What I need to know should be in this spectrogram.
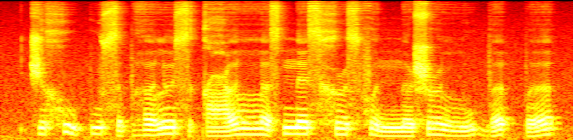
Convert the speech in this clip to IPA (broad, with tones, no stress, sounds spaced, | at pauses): t͡ʃ ə˧ x u˥˩ p u˧ s ə˩ p ɦ ɐ˧ l ø˥ s ə˩ k ʕ ɐ˩˥ lː ɐ˥˩ s n ɛ˥ s x ə˞˥ s f ə˥˩ nː ɜ˩ ʂ ə˞˥ lː u˩˥ b ɜ˩˥ ʔ p ɜ˩˥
